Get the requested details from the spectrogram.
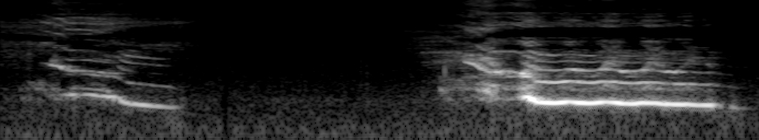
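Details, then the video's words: Big Doberman crying while its sister is in surgery, indoors: a short falling whine, a pause, then a longer tonal whimper-howl that sweeps down and holds steady. "Big Doberman crying while sister in surgery"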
